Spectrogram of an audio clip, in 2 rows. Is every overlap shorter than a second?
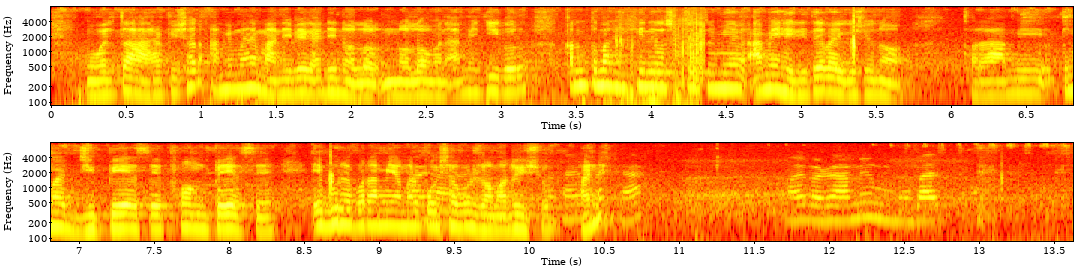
No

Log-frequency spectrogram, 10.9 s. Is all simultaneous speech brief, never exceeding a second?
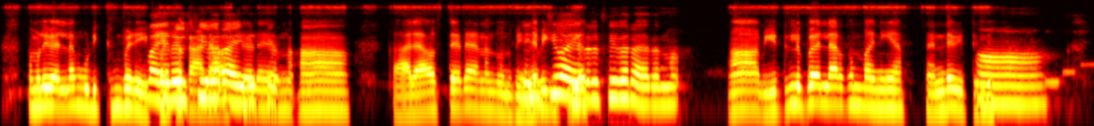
No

